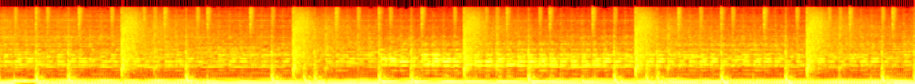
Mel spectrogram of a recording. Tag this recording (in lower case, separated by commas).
trance music, dubstep, electronic music, music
